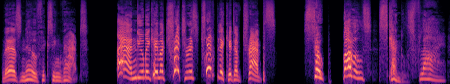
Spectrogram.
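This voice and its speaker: A man's voice: very high voice, sing-song, slow, pushed and bright, no room sound, studio quality, full character voice. A man voicing a flamboyant, prudish living flame in a video game, declaiming pompously and melodramatically in archaic, wordy phrases. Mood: mock outrage. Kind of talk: video game character voice acting.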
